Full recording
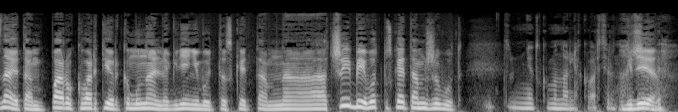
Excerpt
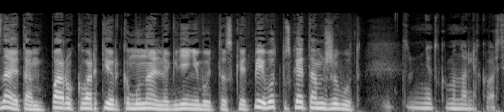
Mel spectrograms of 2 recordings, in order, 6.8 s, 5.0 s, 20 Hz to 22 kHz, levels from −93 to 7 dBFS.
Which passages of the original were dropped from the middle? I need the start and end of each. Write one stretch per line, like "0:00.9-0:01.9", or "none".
0:02.6-0:03.6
